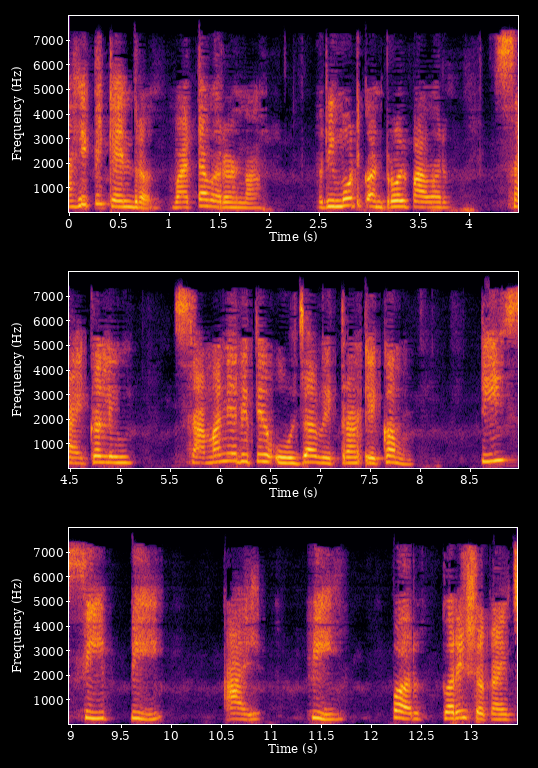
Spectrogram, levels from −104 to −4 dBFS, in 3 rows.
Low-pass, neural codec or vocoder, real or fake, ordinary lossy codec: 7.2 kHz; codec, 44.1 kHz, 2.6 kbps, DAC; fake; AAC, 32 kbps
